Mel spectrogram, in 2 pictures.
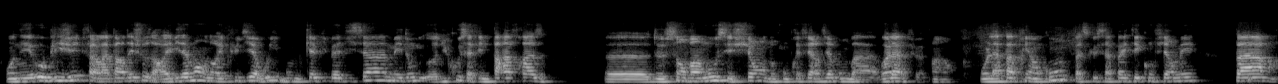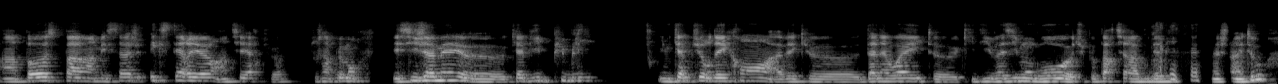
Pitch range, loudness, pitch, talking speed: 130-165 Hz, -26 LUFS, 145 Hz, 230 wpm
